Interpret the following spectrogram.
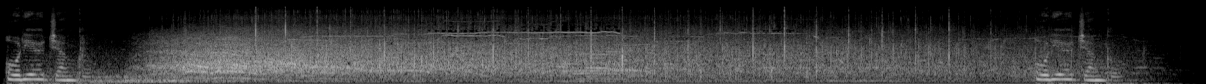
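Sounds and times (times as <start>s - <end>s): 
ovation from fans: 1.0s - 11.8s.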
